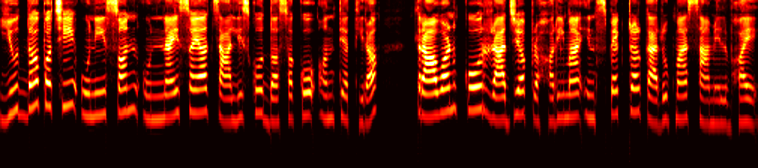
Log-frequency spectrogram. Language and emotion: Nepali, neutral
